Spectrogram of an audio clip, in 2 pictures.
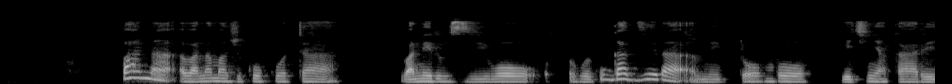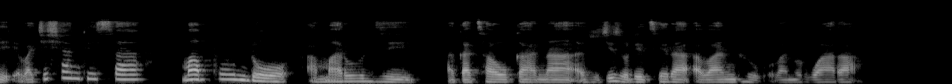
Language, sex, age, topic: Ndau, female, 36-49, health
